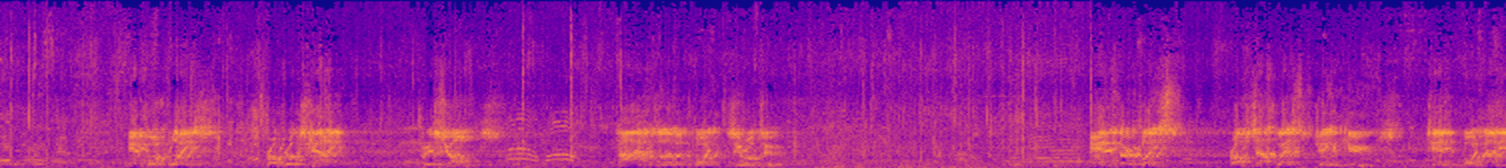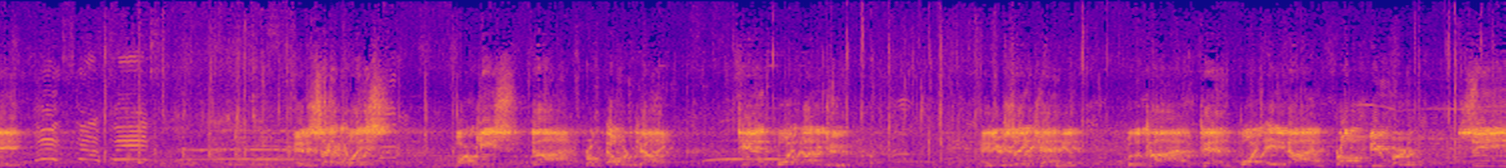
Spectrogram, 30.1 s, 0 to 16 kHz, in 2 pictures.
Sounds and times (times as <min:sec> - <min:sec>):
Speech: 0:00.0 - 0:08.0, 0:10.9 - 0:16.6, 0:17.6 - 0:21.8, 0:22.4 - 0:23.6, 0:24.8 - 0:30.1
Outside, urban or manmade: 0:00.0 - 0:30.1.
